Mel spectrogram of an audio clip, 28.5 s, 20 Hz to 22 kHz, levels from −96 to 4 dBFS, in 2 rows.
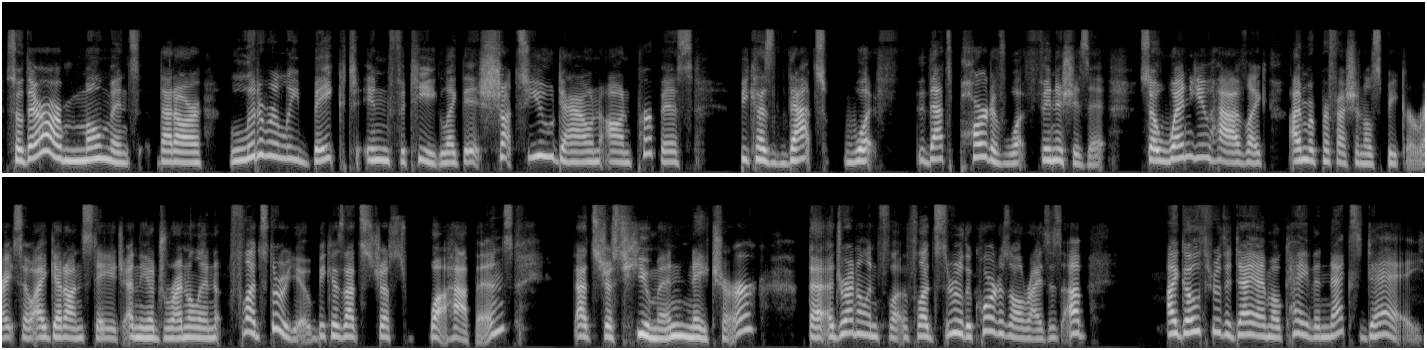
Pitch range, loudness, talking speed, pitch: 200-260 Hz, -25 LUFS, 160 wpm, 220 Hz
